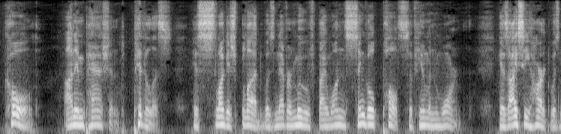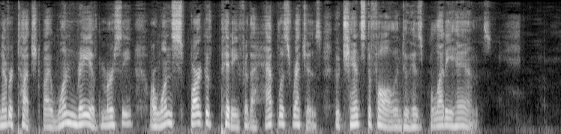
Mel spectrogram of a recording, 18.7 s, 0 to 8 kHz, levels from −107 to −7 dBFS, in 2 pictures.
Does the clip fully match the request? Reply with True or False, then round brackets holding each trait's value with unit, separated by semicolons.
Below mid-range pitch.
True (125 Hz)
